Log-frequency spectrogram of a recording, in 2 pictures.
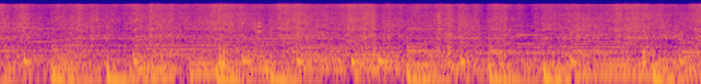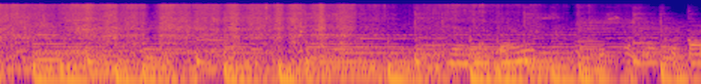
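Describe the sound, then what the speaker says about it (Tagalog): Hands rubbing coarse salt into raw pork belly for marinating, a continuous loud scratchy rubbing texture with steady rhythm and no talking. "Marinate din po natin ng kaunting asin ang ating pork belly"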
